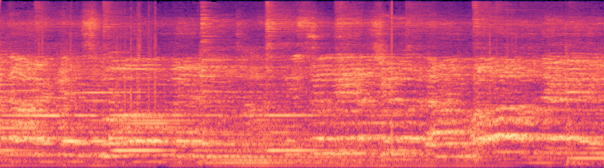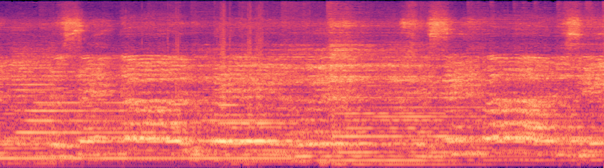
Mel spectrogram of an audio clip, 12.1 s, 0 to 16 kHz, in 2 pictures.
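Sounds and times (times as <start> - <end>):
deep bass: 0.0 - 11.5
band with guitars keyboard drums: 0.0 - 12.0
group singing worship song: 0.0 - 12.0.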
